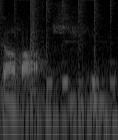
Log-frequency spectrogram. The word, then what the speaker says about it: Garbáge: now it's tonic garbage it's spelt garbage but pronounced garbage so it's like taking trash and making elegance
